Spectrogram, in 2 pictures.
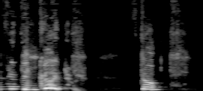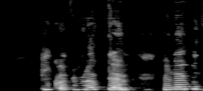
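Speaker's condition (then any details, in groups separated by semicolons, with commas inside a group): Cerebral palsy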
